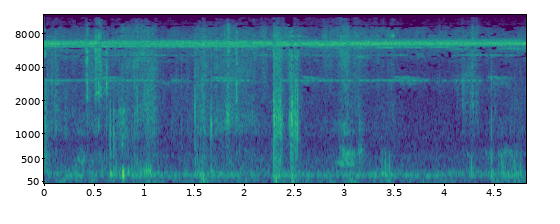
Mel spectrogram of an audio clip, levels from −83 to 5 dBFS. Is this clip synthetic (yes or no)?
no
